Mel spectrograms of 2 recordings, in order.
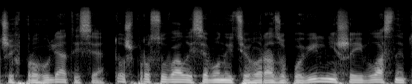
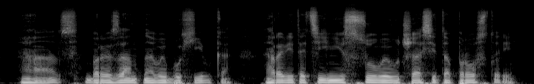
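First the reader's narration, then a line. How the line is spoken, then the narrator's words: Plain. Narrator (Ukrainian): сказала Маккласкі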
